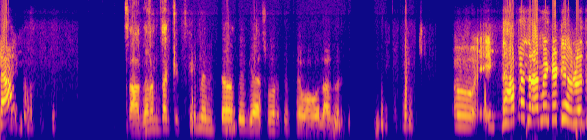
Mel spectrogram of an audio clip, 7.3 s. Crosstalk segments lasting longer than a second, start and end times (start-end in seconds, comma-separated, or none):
none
